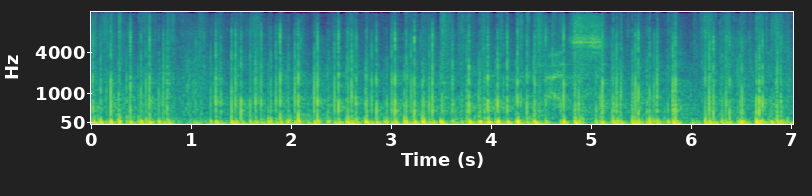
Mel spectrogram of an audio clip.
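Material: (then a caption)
Nylon. A light blue nylon messenger bag is held up while fingernails rapidly tap and scratch its fabric surface. The result is a fast, dense stream of short, dry, low-heavy taps with brief scratchy rustles in between.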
